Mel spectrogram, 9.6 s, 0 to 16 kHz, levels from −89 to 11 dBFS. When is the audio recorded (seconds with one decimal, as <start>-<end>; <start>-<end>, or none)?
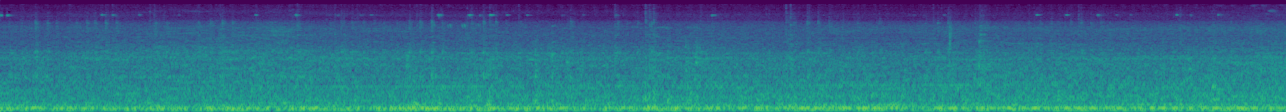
0.0-9.6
